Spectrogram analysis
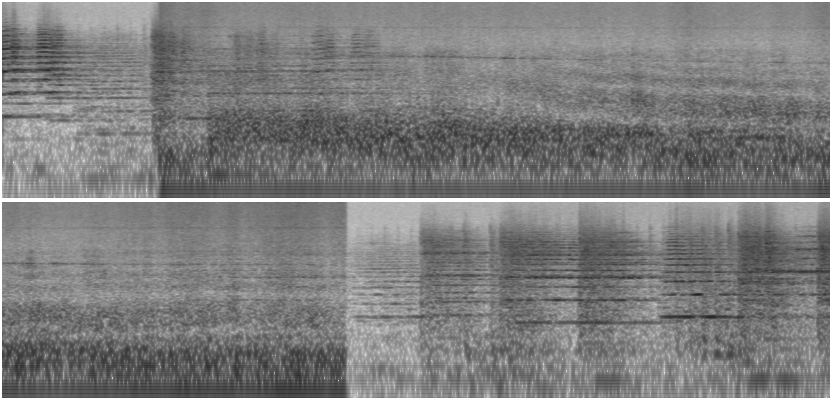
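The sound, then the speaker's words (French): A jet airplane roars for about ten seconds, its engine pitch sliding downward as it passes and lands at Charles de Gaulle airport, bringing a body to France, with steady tonal music before and after the noise. “L'avion est atterri à l'aéroport Charles de Gaulle.”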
